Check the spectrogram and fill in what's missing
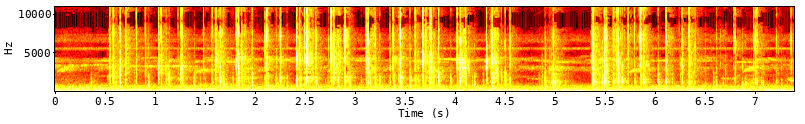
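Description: Long nails tap rapidly across a yellow Nintendo Switch Lite plastic handheld game console, first on the front screen side and then along the top edge with its vents. The taps are dense, sharp, bright clicks that stop instantly, over a steady low background hum.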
